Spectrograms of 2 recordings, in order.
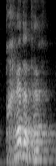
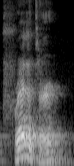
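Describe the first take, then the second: First: "predator" higher, with a French throaty R; French accent. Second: Said in the usual way. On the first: Shown as a demonstration. Teacher imitating tourists from France, French-accented "predator". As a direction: say "predator" as a French speaker would. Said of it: "if they say the word predator as". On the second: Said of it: "if they say the word predator".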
